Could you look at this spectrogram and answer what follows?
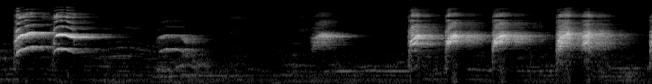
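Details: Greater green leafbird in an agitated state, lure recording: pairs of bright whistles, then softer notes, building into a quick series of rich, slightly harsh whistled phrases near the end.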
